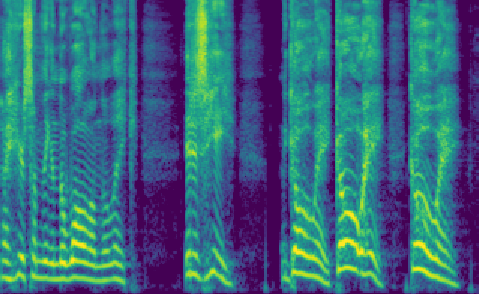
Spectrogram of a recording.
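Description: A man's voice: on the high side, lively intonation, brisk, pitched above the performer's own voice. A man voicing a frightened captive young woman in an audiobook, breathless, urgent and pleading. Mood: alarmed, pleading.

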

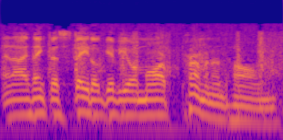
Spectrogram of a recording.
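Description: An actor playing a calm, low Texas Ranger. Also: male voice, brisk, lightly acted. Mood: firm. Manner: firm, level, matter-of-fact. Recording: dull 1950s radio broadcast with noise.

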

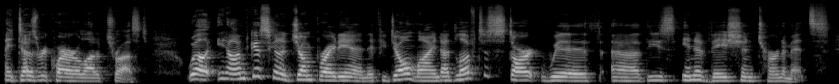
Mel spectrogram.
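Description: A woman's voice: on the low side, moderate pace, a bit bright. A woman hosting her podcast, chatty and enthusiastic, with many fillers as she asks questions. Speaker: podcast host. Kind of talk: podcast interview.

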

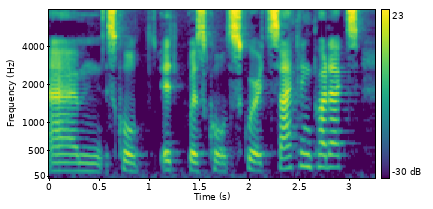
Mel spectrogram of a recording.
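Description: A woman's voice: low-pitched, moderate pace. A woman with a South African accent, chatting informally as a guest in a casual podcast interview. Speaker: interview guest, marketing manager.

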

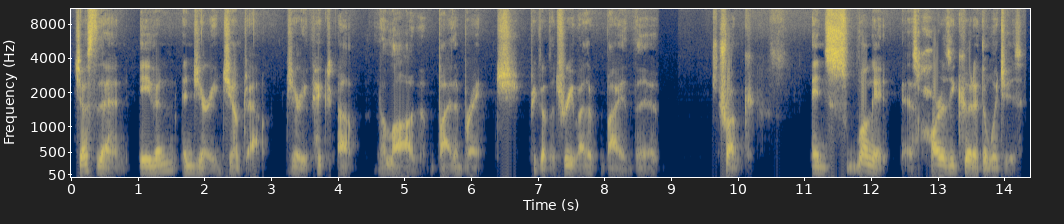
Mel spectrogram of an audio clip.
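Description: A man's voice: on the low side, big pitch swings, slow pace, creaky, breathy edge. A man narrating an improvised bedtime story for children, with simple wording and emphatic repetition.

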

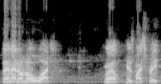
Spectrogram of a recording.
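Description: An actor playing a cool, quick-witted detective in a 1940s radio drama, clipped, wisecracking and urgent. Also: male voice, medium pitch, sharp tone, slight background noise, low-quality recording. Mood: grim. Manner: clipped, wisecracking, hard-boiled.

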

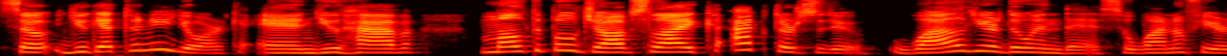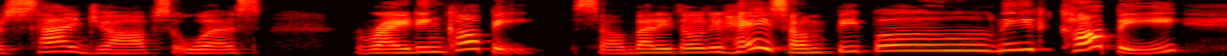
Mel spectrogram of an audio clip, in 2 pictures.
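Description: A woman's voice: a little high, lively intonation, a little slow. A woman from Venezuela with a Venezuelan Spanish accent, hosting a podcast and asking long, winding interview questions. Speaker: podcast host. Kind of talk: conversational interview.

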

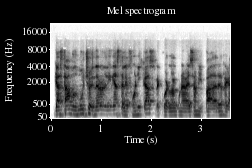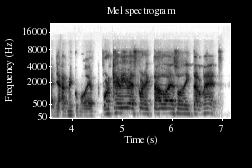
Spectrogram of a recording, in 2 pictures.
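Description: A man from Guatemala in his thirties, an interview guest telling his story in a quick, animated conversational way. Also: mid-range voice. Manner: animated, quick, jumps between anecdotes. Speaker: interview guest, tech founder.

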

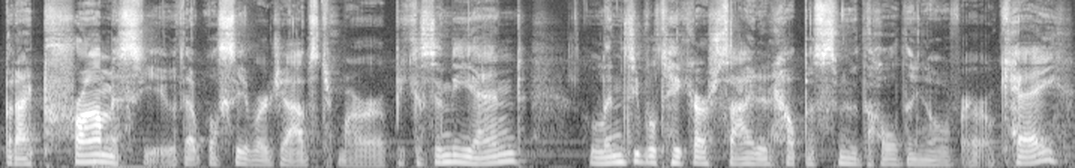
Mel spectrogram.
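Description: Man playing a goofing-off cop buddy, husky, loud and persuasive. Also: mid-range voice, lively intonation, fairly quick. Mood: coaxing. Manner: loud, exasperated then coaxing. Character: easygoing, reckless male cop partner.

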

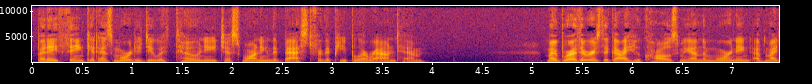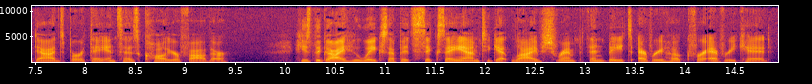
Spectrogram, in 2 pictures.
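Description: A middle-aged American woman reading a scripted personal story in a measured way, in short plain sentences. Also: low-pitched, no echo. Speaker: podcast co-host reading their own essay.

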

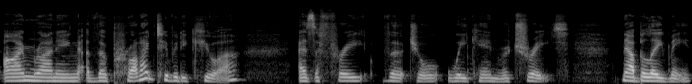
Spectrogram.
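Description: A woman's voice: fairly low pitch, a little mellow. An Australian woman in her fifties hosting her own podcast, talking in a chatty, conversational way as if over coffee. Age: 50s. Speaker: podcast host. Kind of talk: casual solo podcast monologue.

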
